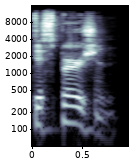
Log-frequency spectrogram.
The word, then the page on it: dispersion: American English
